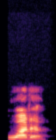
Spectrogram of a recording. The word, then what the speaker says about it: water: So if for letter T, for between two vowel sound with the voice, so if we fall a middle of vowel, and the T is pronounced as a D, and the whole word is voice.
